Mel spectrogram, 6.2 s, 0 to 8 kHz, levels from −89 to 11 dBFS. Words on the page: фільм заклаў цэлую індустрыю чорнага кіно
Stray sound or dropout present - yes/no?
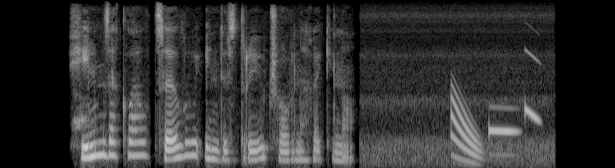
yes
